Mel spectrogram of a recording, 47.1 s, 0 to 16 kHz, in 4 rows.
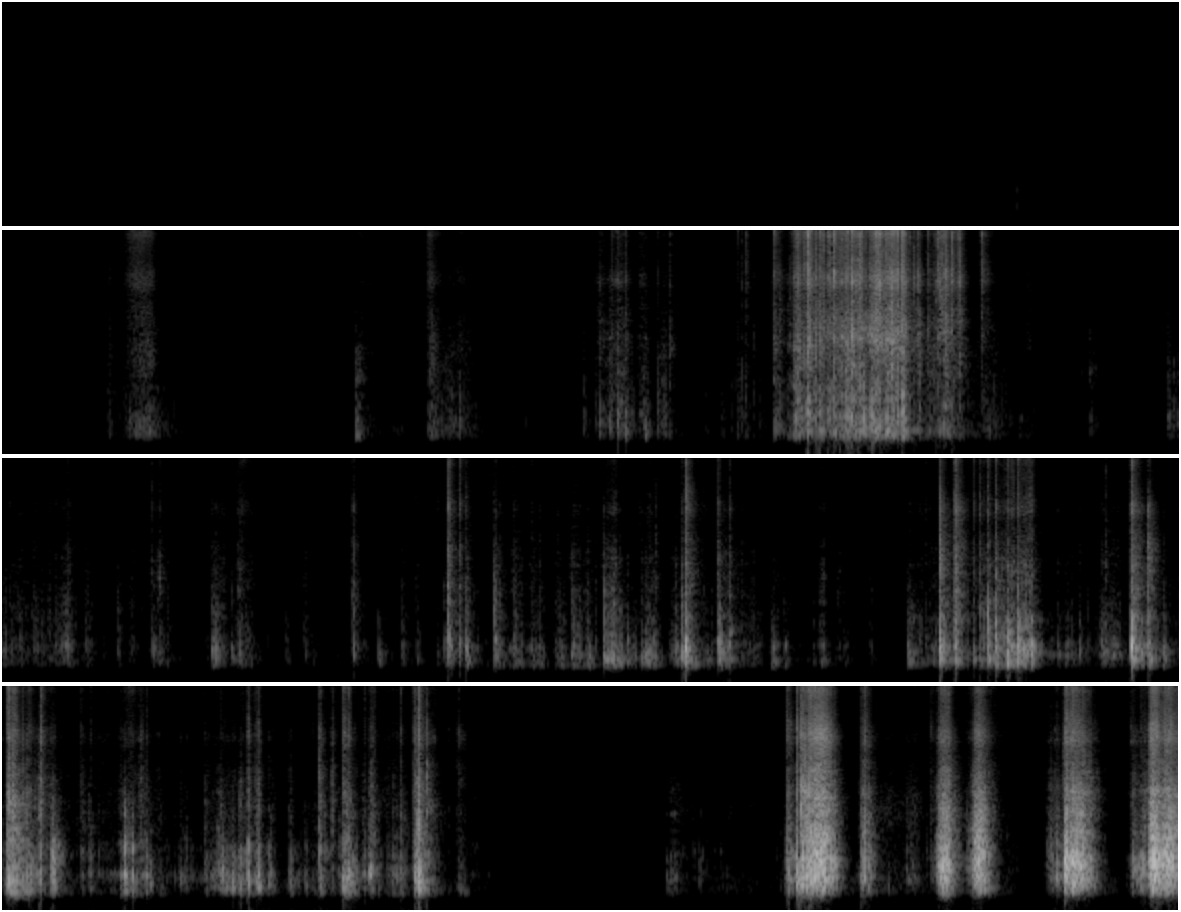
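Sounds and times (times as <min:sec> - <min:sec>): plastic crackling and crinkling: 0:17.7 - 0:21.8.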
